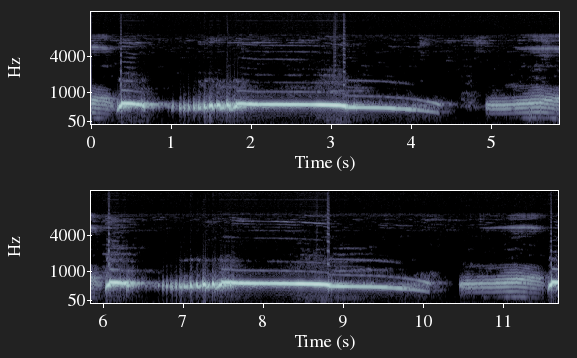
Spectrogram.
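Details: Two full long coos from a blorok pelung dove. Each begins with a rich harmonic lead-in note, then a throbbing build-up into a drawn-out level tone that drops a step and slides lower as it fades. The coos repeat roughly every six seconds.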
